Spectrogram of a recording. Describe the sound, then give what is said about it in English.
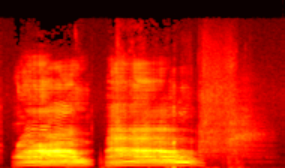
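An old cat lets out two long, drawn-out meows, one right after the other with a brief pause, then trails off into quieter rustling. “It's doing pretty good for a hundred year old cat.”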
